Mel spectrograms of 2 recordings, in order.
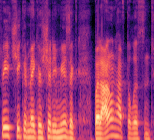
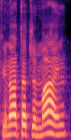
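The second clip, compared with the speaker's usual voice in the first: higher, mock-defensive put-on voice; guard yourself in a lightly voiced soldier; 7 semitones higher than usual. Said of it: "you'd be like".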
